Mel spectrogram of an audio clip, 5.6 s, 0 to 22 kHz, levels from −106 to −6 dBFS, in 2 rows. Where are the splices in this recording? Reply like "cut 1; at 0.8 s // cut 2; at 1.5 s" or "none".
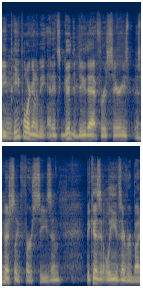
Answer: cut 1; at 1.0 s

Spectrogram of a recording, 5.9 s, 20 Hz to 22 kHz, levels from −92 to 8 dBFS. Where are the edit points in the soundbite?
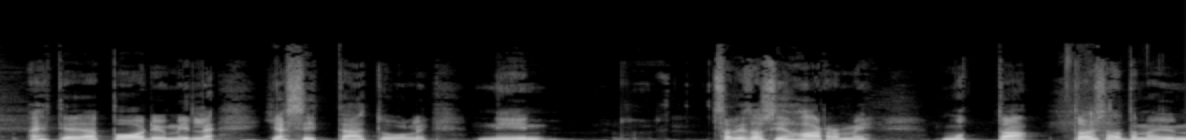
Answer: none

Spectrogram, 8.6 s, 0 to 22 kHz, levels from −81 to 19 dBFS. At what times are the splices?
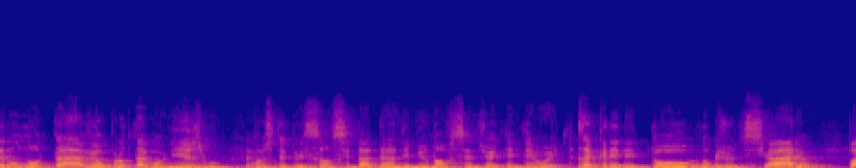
cut 1; at 2.5 s // cut 2; at 5.8 s // cut 3; at 7.2 s

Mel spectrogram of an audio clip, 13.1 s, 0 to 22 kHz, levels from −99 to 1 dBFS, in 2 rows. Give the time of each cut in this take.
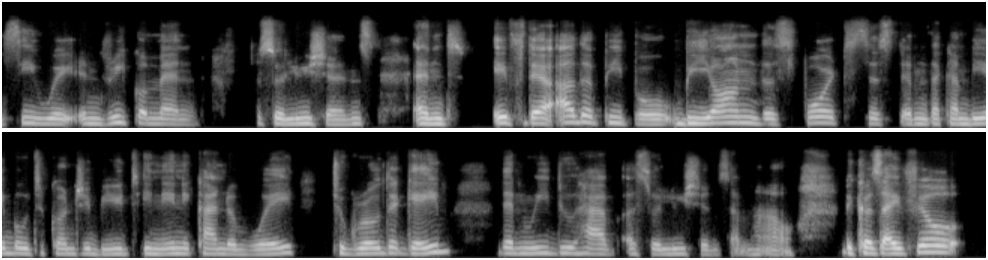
none

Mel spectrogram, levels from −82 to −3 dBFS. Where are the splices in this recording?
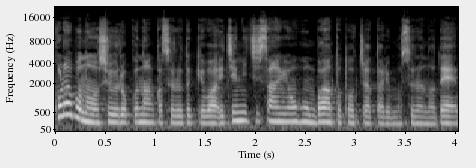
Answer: none

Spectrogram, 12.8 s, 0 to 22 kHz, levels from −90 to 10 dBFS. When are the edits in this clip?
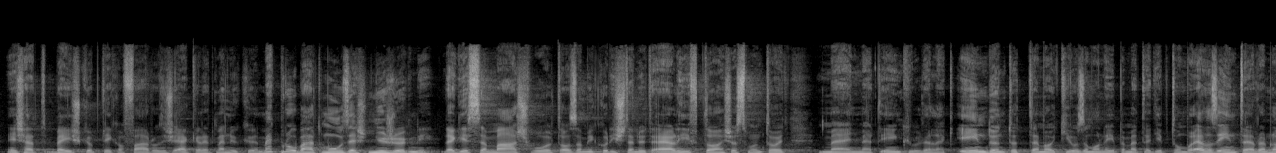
cut 1; at 4.4 s

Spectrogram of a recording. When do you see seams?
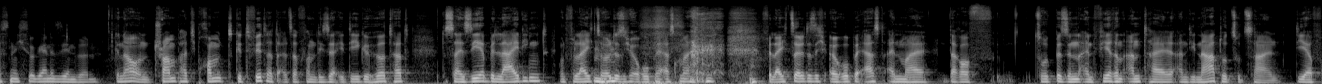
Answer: cut 1; at 1.5 s // cut 2; at 1.9 s // cut 3; at 5.5 s // cut 4; at 9.4 s

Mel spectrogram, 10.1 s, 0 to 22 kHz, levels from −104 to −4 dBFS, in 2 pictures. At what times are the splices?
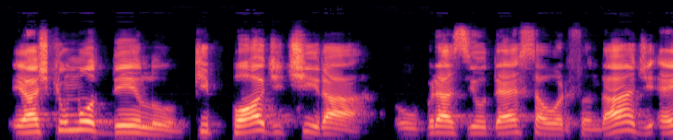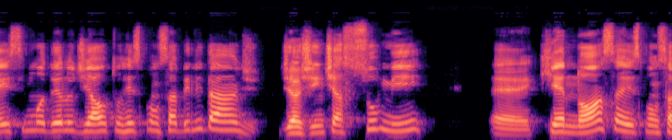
cut 1; at 1.4 s // cut 2; at 7.1 s

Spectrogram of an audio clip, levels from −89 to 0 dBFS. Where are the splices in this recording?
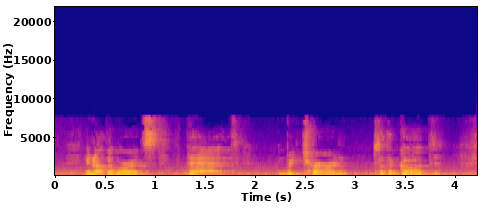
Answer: cut 1; at 1.2 s // cut 2; at 2.2 s

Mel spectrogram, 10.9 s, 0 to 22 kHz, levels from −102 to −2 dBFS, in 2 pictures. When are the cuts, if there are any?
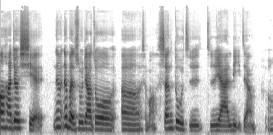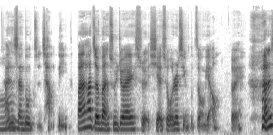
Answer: none

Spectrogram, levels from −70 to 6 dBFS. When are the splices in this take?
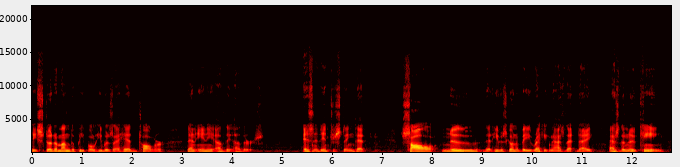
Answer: none

